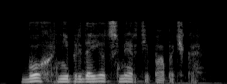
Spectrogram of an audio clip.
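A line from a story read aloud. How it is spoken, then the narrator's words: Plain. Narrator (Russian): сказала она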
